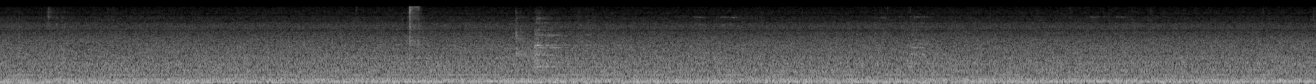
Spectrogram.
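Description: Steady industrial machinery noise of a sinter plant floor: a continuous rushing rumble with a low, even hum, and a faint click or two around the middle.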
